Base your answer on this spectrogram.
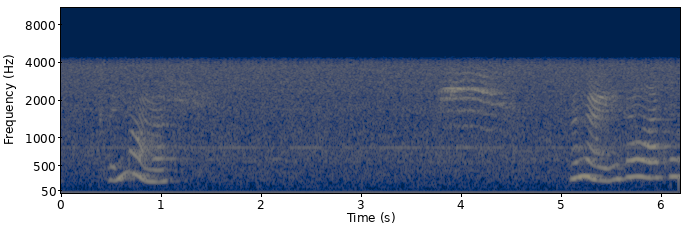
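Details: Siamese kittens at a cattery in Southern Maryland, sleeping; a wavering drawn-out meow near the start, a brief thin high squeak midway, and two bending, sliding meows at the end over a steady faint hum.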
